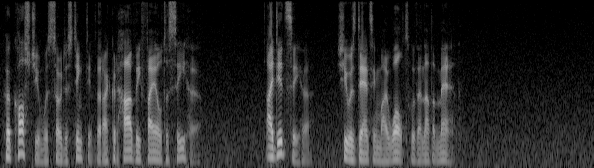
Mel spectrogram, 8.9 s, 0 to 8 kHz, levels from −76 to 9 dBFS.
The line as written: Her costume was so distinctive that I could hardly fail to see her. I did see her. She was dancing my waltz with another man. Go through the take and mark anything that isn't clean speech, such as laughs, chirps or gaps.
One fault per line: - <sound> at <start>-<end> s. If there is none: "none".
none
